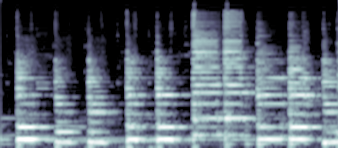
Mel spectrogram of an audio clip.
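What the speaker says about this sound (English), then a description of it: "if we played on top of the frets, it would sound like this" A guitar note fretted with the finger right on top of the fret is plucked about ten times in a steady rhythm, each pluck clear and close with a short ring.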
